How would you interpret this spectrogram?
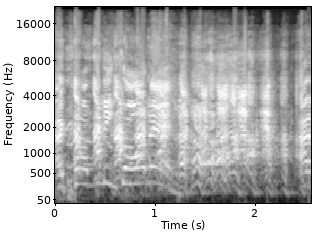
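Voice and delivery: slow high laughing mumble; mock meek reply. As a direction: squeak it out, laughing at yourself. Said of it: "I was like".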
